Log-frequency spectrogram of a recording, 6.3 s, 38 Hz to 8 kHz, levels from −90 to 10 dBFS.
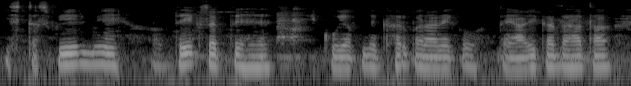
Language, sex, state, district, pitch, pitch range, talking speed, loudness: Hindi, male, Bihar, Muzaffarpur, 125 Hz, 120-140 Hz, 150 wpm, -40 LUFS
